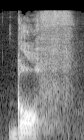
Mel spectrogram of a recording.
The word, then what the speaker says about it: Gogh: his name is vincent van gogh golf that's how you say it you think special cause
